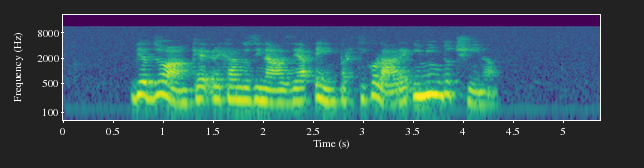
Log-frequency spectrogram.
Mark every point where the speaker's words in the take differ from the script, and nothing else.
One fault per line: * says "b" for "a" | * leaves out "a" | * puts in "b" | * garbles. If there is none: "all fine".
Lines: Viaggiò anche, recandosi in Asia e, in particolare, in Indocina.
all fine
